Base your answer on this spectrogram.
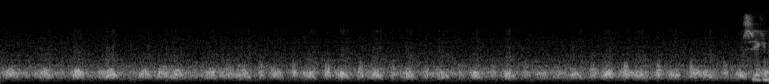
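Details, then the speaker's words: Fetal heartbeat on Doppler, probe on the lower abdomen: rapid, regular galloping whoosh about 175–180 per minute, usually in the 170s, fast and distinct. "hear it's fast very distinct sound"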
